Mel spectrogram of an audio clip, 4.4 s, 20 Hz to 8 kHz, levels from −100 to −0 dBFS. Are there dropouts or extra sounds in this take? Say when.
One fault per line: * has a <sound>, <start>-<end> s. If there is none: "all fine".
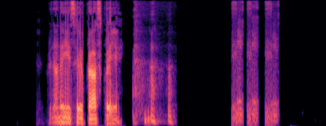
* has a laugh, 1.8-2.4 s
* has a laugh, 3.1-3.7 s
